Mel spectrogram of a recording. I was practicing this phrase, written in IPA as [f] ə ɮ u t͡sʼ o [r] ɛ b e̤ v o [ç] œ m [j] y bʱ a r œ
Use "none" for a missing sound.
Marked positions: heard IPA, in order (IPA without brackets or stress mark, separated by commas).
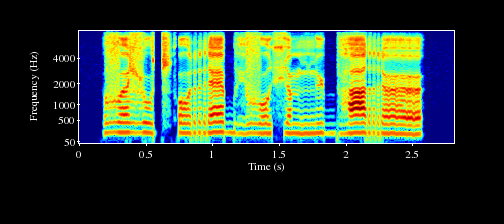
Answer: v, r, ç, ɲ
